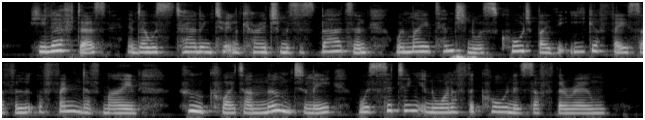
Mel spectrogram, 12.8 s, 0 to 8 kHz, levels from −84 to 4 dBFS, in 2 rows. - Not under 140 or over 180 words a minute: No, average, 190 wpm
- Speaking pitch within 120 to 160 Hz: No, high, 215 Hz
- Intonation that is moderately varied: Yes, average, 3.7 semitones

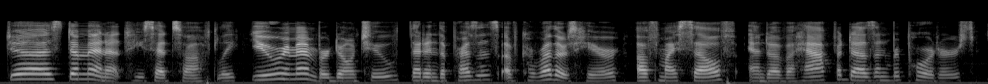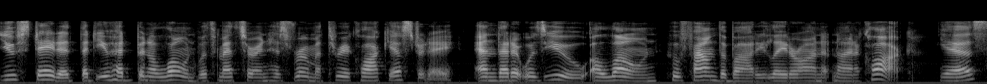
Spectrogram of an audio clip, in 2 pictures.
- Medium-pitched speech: Yes, medium, 175 Hz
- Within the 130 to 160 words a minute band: No, average, 175 wpm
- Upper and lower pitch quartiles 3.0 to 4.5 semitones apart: Yes, average, 3.3 semitones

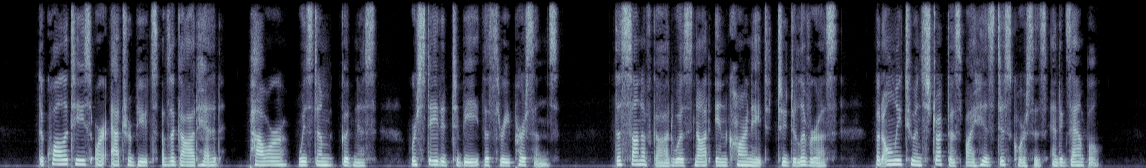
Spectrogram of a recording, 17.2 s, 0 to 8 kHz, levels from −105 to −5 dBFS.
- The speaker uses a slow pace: Yes, slow, 130 wpm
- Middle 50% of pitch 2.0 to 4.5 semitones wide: Yes, average, 2.7 semitones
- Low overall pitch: No, medium, 160 Hz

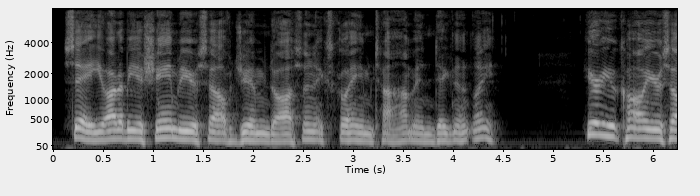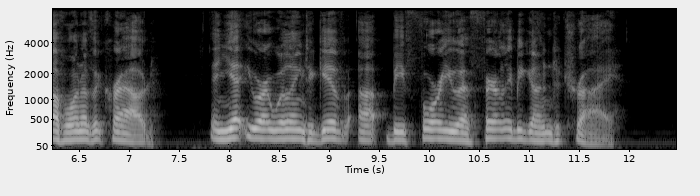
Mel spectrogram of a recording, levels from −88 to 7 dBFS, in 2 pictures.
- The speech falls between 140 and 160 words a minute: No, average, 175 wpm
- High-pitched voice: No, low, 130 Hz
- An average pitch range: Yes, average, 3.7 semitones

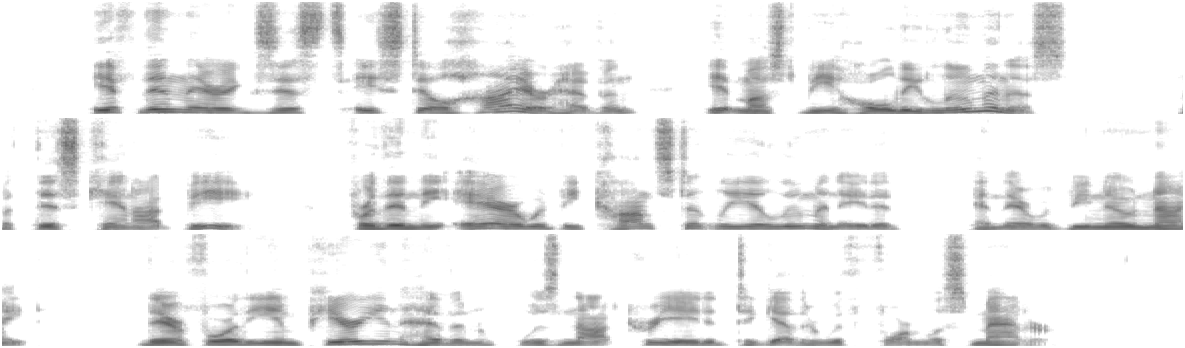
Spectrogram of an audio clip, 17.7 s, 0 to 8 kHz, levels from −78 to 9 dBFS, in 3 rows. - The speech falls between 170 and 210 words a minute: No, average, 140 wpm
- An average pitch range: No, wide, 6.2 semitones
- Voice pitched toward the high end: No, low, 110 Hz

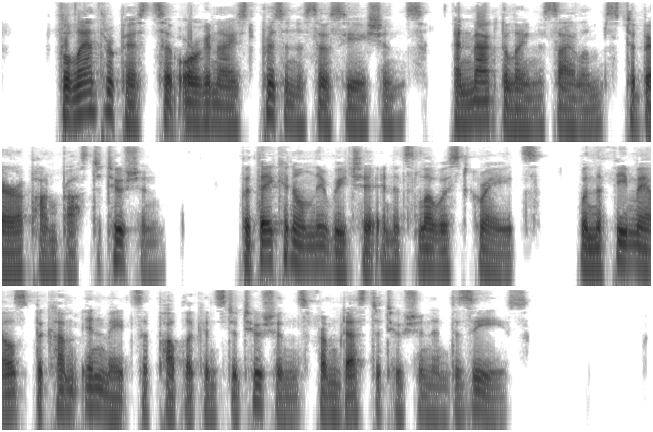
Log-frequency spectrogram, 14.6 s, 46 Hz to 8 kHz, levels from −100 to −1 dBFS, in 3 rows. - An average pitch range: Yes, average, 4.0 semitones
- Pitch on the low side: Yes, very low, 90 Hz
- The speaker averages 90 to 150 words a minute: Yes, average, 140 wpm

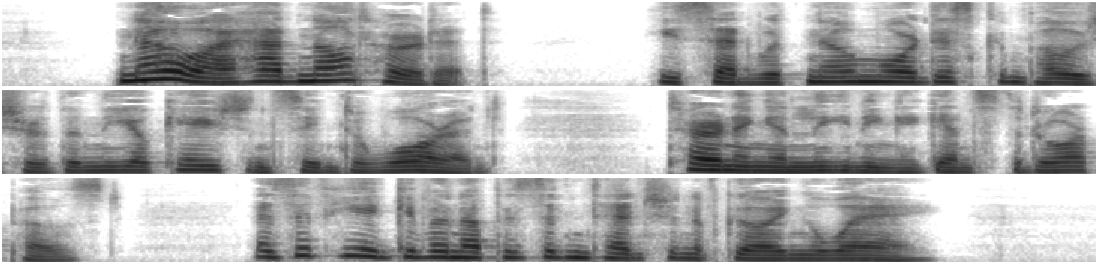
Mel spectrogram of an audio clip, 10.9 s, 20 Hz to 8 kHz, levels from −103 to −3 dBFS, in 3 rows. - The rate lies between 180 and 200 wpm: Yes, average, 190 wpm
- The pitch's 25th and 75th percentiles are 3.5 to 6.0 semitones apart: Yes, average, 4.8 semitones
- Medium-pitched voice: Yes, medium, 160 Hz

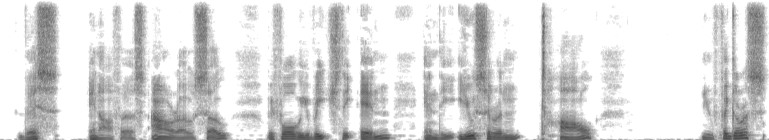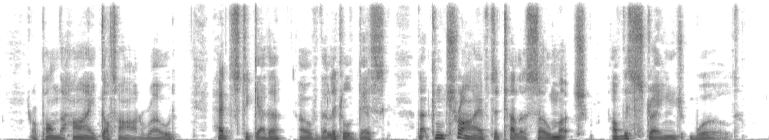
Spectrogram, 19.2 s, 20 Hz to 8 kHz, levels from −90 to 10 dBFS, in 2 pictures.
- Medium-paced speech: No, slow, 130 wpm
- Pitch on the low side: Yes, low, 100 Hz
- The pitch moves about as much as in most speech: No, wide, 6.4 semitones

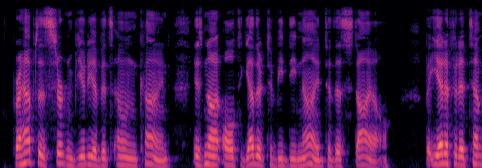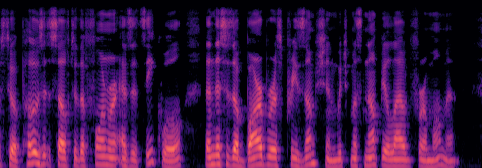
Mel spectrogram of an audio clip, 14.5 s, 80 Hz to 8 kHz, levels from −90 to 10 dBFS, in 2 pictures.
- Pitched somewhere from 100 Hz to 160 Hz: Yes, low, 135 Hz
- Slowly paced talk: No, average, 185 wpm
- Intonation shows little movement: No, average, 3.8 semitones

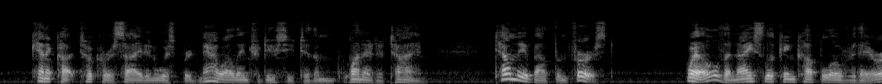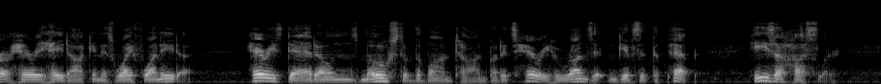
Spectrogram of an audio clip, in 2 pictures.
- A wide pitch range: No, average, 4.7 semitones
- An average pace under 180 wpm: No, average, 195 wpm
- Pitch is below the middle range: Yes, low, 110 Hz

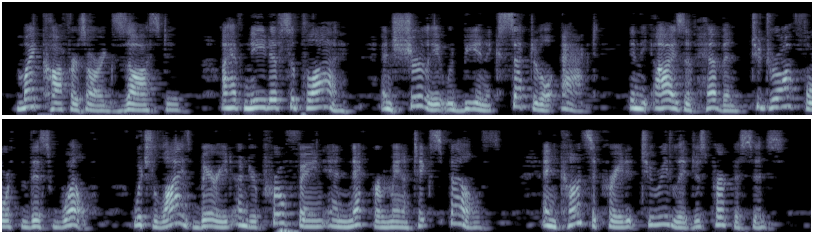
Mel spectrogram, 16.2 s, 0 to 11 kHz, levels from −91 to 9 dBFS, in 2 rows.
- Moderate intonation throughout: No, wide, 5.9 semitones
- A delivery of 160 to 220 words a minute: No, average, 150 wpm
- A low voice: No, medium, 185 Hz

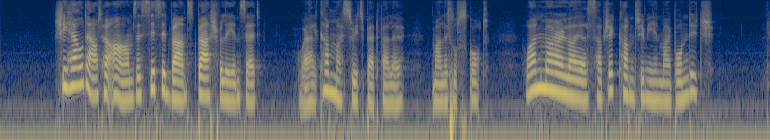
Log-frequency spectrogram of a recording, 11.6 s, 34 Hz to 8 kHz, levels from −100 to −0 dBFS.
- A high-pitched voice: No, medium, 175 Hz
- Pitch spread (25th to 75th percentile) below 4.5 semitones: No, average, 5.0 semitones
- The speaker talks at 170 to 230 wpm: No, average, 145 wpm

